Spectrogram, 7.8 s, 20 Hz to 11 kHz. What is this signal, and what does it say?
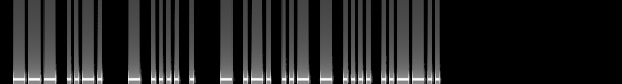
Morse code, heard as a keyed tone, about 25 wpm, 700 Hz. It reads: OF THE TRUTH?
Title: Sentences from Top 1400 Words 25wpm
